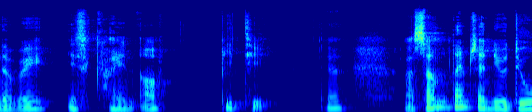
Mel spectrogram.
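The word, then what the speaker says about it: pīti: Pali the word p-i-t-i actually you pronounce as p-e-e p e e p t not as a bit longer I longer long eye here yeah pity now this excitement this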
